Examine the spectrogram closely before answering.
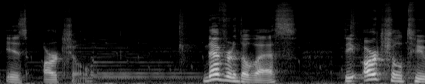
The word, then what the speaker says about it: Archel: the name of this amp series as the Arkell pro but apparently the correct pronunciation is archaeal nevertheless the article - pro is a good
